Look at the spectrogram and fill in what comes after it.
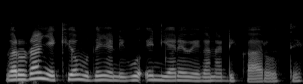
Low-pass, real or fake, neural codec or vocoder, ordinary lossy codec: none; real; none; none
